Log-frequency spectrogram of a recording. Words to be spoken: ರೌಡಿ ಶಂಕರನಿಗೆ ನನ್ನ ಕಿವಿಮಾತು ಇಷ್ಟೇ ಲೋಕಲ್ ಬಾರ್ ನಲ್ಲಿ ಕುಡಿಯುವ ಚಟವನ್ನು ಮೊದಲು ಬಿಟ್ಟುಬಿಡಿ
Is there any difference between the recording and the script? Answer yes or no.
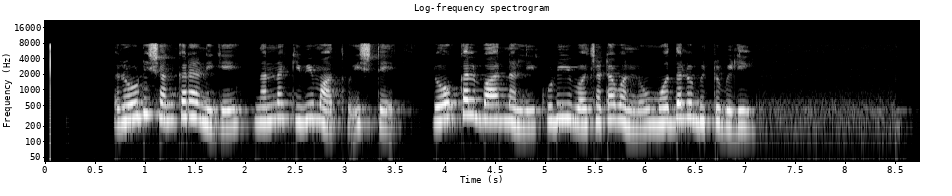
no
